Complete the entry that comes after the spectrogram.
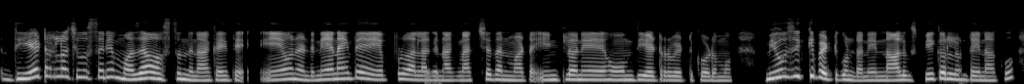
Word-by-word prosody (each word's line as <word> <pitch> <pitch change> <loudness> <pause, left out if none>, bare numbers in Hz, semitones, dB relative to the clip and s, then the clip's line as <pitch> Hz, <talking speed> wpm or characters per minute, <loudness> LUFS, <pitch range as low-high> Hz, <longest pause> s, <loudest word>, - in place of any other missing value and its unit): థియేటర్‌లో 360 +8 +3
చూస్తేనే 330 +1 -3
మజా 245 +5 +5
వొస్తుంది 240 -2 +1
నాకైతే. 195 +1 -2 0.4
ఏమోనండి 225 -3 0
నేనైతే 260 +5 +3 0.2
ఎప్పుడూ 245 +3 -3
అలాగా 200 -1 -3
నాకు 190 0 -4
నచ్చదనమాట 200 -2 -2 0.2
ఇంట్లోనే, 215 0 0 0.2
హోమ్ 205 0 0
థియేటర్ 195 -1 0
వెట్టుకోవడము. 180 -1 -6 0.4
మ్యూజిక్‌కి 370 +4 +2
పెట్టుకుంటాను 215 -6 +1
నేను, 190 0 -4
4 200 +1 +1
స్పీకర్‌లుంటాయి. 235 -6 +1
నాకు 260 +10 -6
220 Hz, 125 wpm, -23 LUFS, 195-260 Hz, 0.4 s, మజా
